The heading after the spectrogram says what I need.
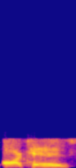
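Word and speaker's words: Aretz: So Artez, the second one, A-D-A-M-A-H, Adama, reddish mole.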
